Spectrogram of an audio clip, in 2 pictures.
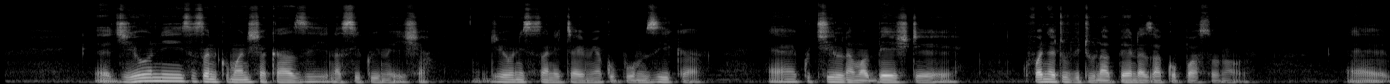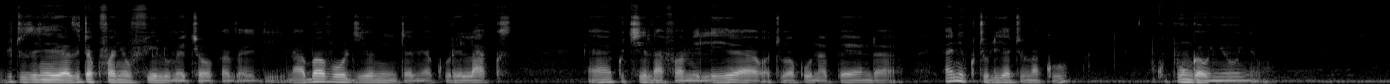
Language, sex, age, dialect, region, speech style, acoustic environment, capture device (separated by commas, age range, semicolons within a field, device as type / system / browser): Swahili, male, 25-34, Kenya - Nairobi Sheng-influenced, Kenya, relaxed, silence, mobile / Linux / Chrome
